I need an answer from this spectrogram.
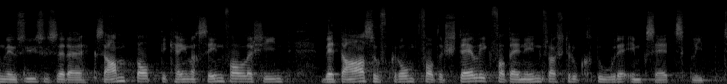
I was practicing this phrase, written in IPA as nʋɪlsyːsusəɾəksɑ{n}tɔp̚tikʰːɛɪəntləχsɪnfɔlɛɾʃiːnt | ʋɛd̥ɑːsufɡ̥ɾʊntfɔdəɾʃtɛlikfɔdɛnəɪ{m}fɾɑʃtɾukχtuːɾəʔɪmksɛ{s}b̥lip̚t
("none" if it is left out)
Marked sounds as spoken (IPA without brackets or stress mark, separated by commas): m, n, t͡s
